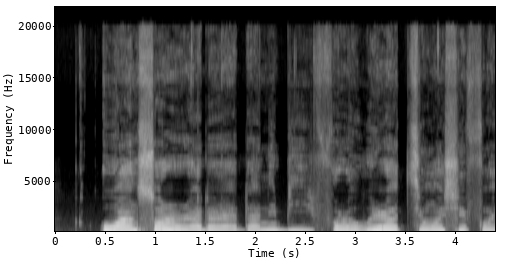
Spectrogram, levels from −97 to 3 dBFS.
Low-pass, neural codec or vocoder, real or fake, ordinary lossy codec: none; vocoder, 48 kHz, 128 mel bands, Vocos; fake; none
